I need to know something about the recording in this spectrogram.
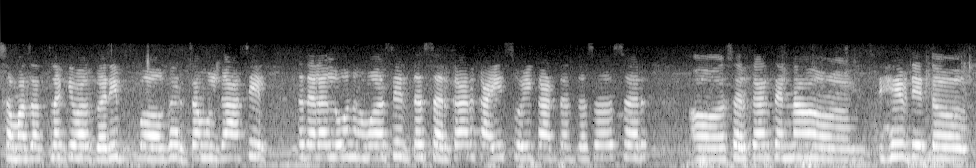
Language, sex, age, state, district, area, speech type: Marathi, female, 18-30, Maharashtra, Buldhana, rural, spontaneous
